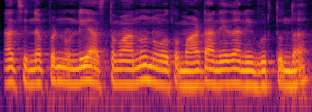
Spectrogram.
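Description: A woman voicing a strong-willed, pampered young daughter in a read-aloud story, sulky and teasing, with a flat, creaky voice. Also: rumbling low, a little fast, exaggerated voice. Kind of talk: storybook narration.

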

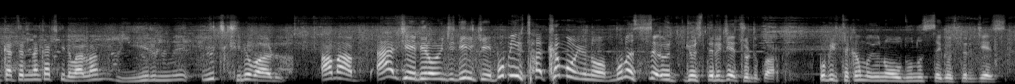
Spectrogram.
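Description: A gamer giving a running commentary on their own mobile match, swearing freely, cheering and scolding teammates in bursts of excitement. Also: mid-range voice, noisy background. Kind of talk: gameplay commentary.

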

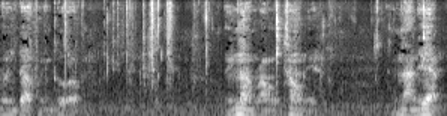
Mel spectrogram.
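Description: A man's voice: lowish voice, little pitch movement, a little slow, creaky, noisy background. A young man with an American accent, chatting casually over a meal. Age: young adult. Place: small room at home. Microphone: camera at table's length.

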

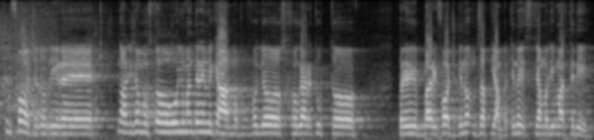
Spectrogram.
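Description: A man's voice: high voice, fairly even intonation, normal speed, a bit bright. A man in casual comic banter as a quiz contestant, muddled and repeating himself. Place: TV studio. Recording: reverberant noisy studio.

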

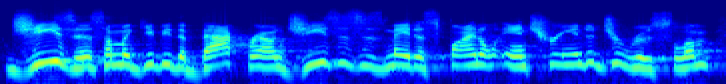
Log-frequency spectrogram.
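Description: A man's voice: high voice, a little fast. A man preaching a sermon as pastor, telling vivid stories and acting out quoted lines in a church. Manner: storytelling, acting out scenes with quoted voices. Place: church sanctuary.

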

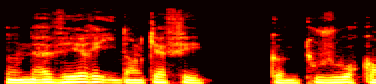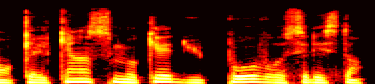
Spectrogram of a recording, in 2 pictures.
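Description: Man reading a mystery audiobook, mellow. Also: medium pitch, no echo, clean studio sound. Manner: measured, even storytelling. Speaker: audiobook reader. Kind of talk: scripted first-person narration.

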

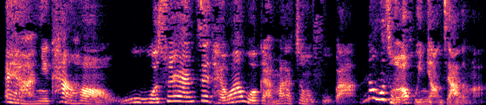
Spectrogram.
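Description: A woman's voice: medium pitch, huge pitch swings, fairly quick, slight background noise. A woman from China, doing a chatty, teasing comedic monologue as a vlogger and laughing often. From mainland China.

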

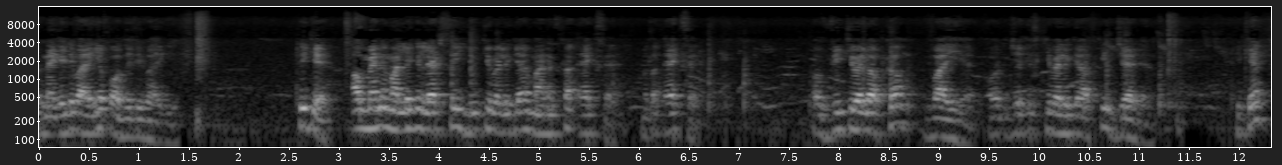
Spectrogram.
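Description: In a classroom, a young man at a chalkboard teaches step by step in a medium-pitched voice, regularly checking in with "okay, kids." The camera is set back from the board, giving a distant, slightly off-mic sound with room echo and a faint hiss or hum.

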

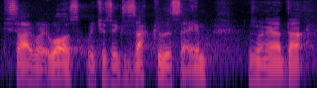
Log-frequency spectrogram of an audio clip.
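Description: Fast-talking man with a dark, mellow voice. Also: lowish voice, fairly even intonation, husky. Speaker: presenter acting as patient. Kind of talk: casual explanatory chat. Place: large hard-floored gym, indoors. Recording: reverberant hall-like room.

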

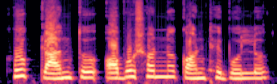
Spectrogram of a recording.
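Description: A woman narrating a story in a slow, measured, soft voice. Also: mid-range voice, fairly even intonation, dry recording, studio quality. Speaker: story reader.

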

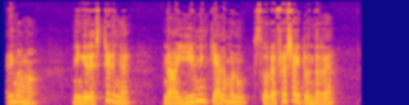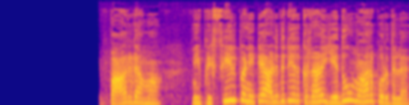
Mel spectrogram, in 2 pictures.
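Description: A performer voicing a steady, kind young man who is a police officer in a cartoon. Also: mid-range voice, brisk, lightly acted. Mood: calm. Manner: reassuring, calm. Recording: tinny phone-like sound.

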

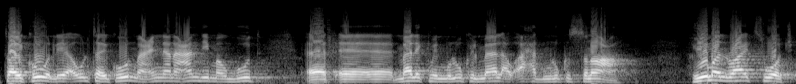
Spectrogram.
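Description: A man's voice: fairly high pitch, darkish tone, lo-fi sound. A middle-aged man with an Egyptian accent giving a translation lecture, asking rhetorical questions and dropping English terms into his Arabic. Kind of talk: recorded lecture.

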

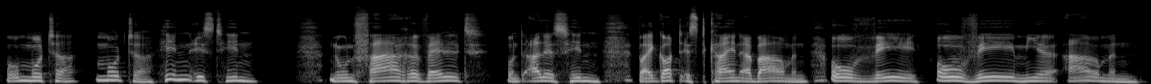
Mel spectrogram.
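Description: A man's voice: on the high side, slow, creaky, no echo, clean studio sound. A man voicing a despairing young woman, a grieving bride crying out against God in a classic ballad reading.

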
